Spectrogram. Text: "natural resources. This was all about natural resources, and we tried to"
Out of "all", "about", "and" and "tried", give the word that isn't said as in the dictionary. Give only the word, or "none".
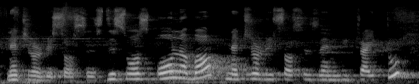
none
